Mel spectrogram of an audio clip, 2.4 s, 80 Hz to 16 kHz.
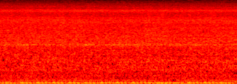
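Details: Warm new 1600cc engine in a 1968 VW Karmann Ghia, oil pressure 25–30 psi, lower idle set: low, even idle with steady lope, no squeaks, rattles or ticks; normal idle.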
